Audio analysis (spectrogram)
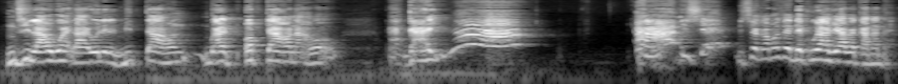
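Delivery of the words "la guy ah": high crying wail on ah; mock wail. Retelling his despair at the Canada news, wailing. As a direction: let out a wailing cry.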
